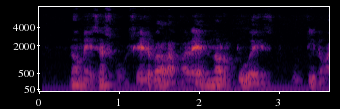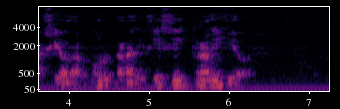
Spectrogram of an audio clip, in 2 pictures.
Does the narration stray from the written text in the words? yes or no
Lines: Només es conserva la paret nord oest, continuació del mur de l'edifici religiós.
no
